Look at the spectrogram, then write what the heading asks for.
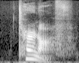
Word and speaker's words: turn-off: from phrasal verbs but with a phrasal noun we will stress the first word more than the second word cut off work out turn off let's look at phrasal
